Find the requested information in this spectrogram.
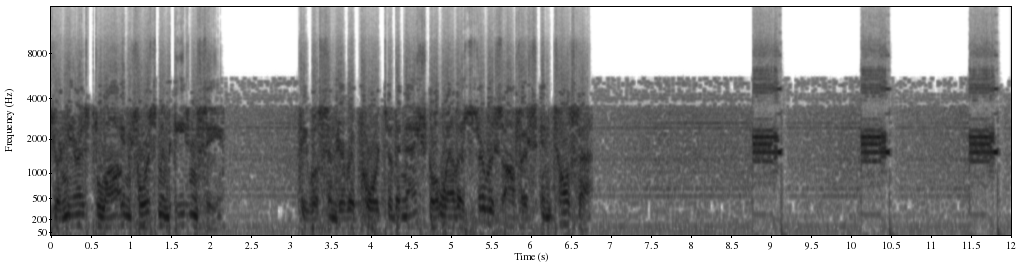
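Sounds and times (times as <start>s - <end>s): buzzy digital data tones: 8.7s - 9.4s, 10.1s - 10.6s, 11.4s - 12.0s.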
